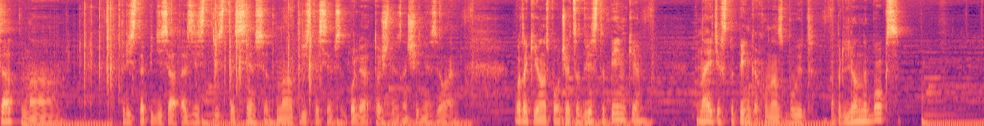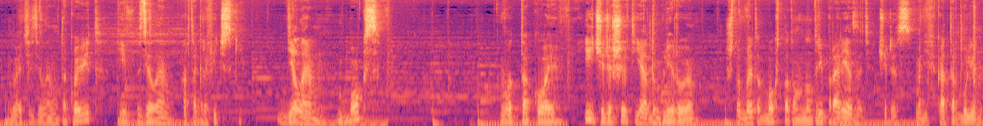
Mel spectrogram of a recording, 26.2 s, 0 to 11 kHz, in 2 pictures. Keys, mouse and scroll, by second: 1.4 Return, 3.1 Return, 21.2 shift+click, 25.9 ctrl+z.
